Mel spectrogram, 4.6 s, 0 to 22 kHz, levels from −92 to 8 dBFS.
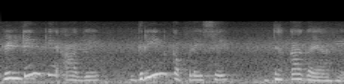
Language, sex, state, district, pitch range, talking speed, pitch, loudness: Hindi, female, Madhya Pradesh, Dhar, 190-285 Hz, 115 wpm, 220 Hz, -16 LUFS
